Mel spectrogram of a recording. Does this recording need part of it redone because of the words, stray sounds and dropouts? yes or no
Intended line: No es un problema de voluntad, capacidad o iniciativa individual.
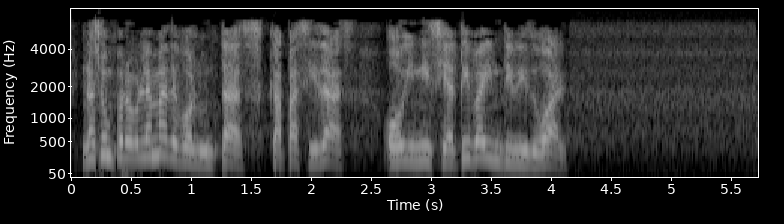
no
